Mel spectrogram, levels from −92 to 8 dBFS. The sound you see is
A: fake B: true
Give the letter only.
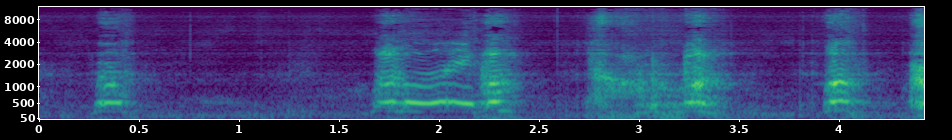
A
